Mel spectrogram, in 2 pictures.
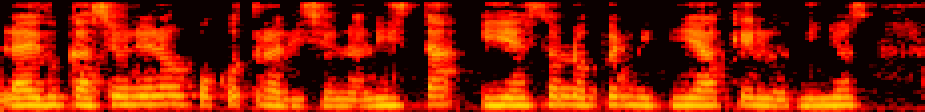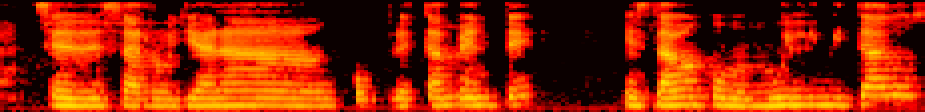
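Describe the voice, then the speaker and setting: Speaking at a moderate pace, a woman uses a medium pitch and a monotone, flat intonation. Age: 60s. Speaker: retired schoolteacher. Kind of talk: interview.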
